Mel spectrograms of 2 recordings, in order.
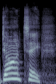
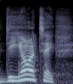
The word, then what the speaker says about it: Deontay: his name is not Dante that's a sign of disrespect you keep calling them Dante his name is not Dante his name is Deontay now you don't know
